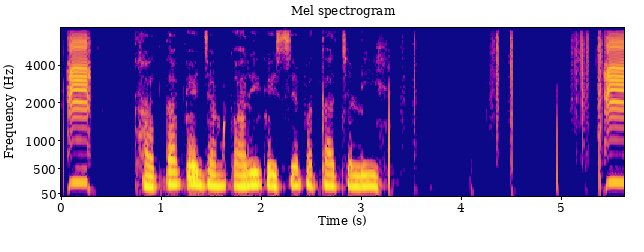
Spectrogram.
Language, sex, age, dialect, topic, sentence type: Bhojpuri, male, 18-24, Western, banking, question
